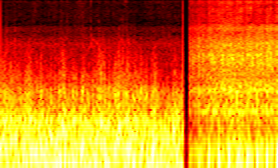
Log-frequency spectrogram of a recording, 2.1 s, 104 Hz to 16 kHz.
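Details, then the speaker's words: 1961 Gravely L tractor after the replacement governor was fitted (one rod slightly bent, may need adjustment): engine thumps evenly, dips briefly as load hits, then settles back to a steady beat; the governor is now holding speed properly. "But I could clearly hear the Govenor working properly now."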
